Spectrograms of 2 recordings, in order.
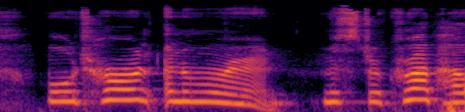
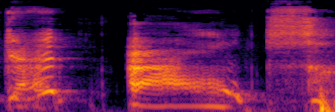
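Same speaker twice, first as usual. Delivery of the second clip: a louder, lower barked order; screamed; 6 semitones lower, 5 dB louder than usual. A narrator's reading. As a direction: throw them out, furious. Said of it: "Mister Krupp screamed".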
